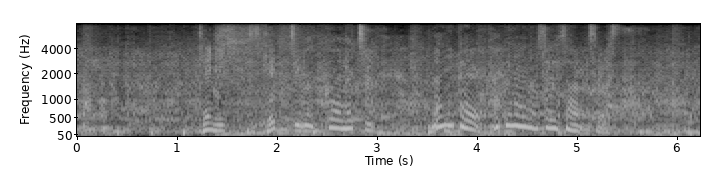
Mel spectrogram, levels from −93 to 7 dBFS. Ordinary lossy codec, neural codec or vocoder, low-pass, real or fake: none; codec, 16 kHz, 2 kbps, FreqCodec, larger model; none; fake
